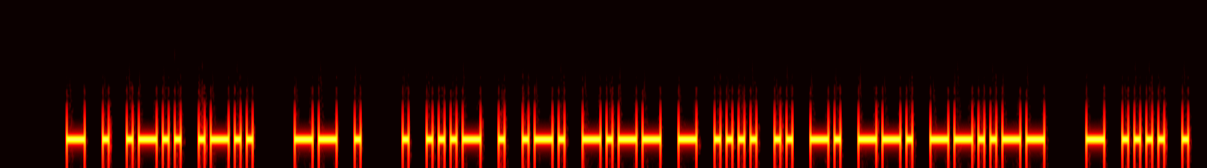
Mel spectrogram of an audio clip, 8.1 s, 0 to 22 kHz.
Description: Morse code, heard as a keyed tone, about 30 wpm, 700 Hz. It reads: TELL ME EVERYTHING, THE
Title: Sentences from Top 800 Words 30wpm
